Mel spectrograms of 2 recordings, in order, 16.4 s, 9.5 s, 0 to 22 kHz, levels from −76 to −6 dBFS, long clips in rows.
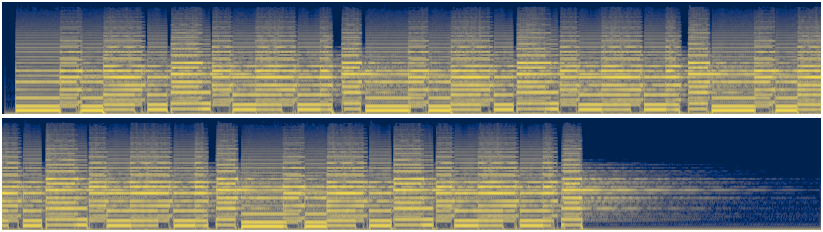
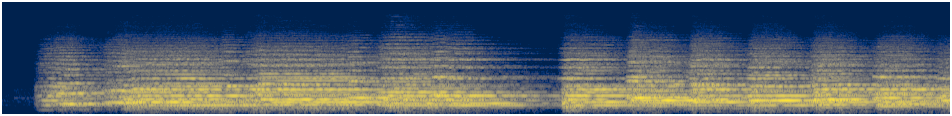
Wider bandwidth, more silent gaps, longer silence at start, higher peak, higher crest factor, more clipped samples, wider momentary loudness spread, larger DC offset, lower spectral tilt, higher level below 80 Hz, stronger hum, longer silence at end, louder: first, 18 kHz vs 9 kHz; neither; second, 0 s vs 0.35 s; about the same, 0 dBFS vs -2 dBFS; about the same, 8 dB vs 12 dB; neither; second, 3 LU vs 7 LU; first, 3% vs under 0.1%; about the same, -4 dB/octave vs -5 dB/octave; first, -36 dBFS vs -60 dBFS; first, 50 Hz at -40 dBFS vs none; first, 1.25 s vs 0 s; first, -8 LUFS vs -14 LUFS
